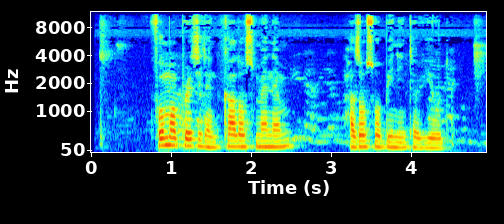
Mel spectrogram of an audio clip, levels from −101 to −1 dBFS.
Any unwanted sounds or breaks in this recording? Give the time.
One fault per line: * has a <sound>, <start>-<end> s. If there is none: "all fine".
all fine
